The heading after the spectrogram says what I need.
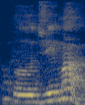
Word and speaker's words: Ujima: barri Gandhi family Fujima that's how you pronounce the principle for today Jumma yeah and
